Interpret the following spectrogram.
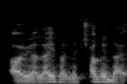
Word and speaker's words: troglodyte: Well, how do you pronounce it? The troglodyte.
